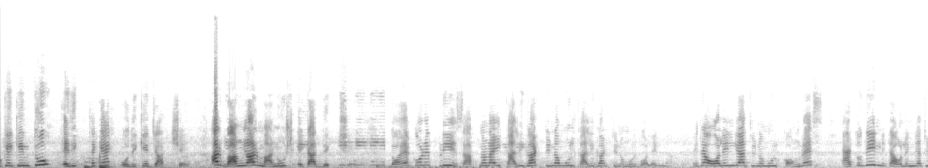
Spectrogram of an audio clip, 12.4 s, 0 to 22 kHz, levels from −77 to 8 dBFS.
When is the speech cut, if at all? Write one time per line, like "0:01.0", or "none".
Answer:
0:05.0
